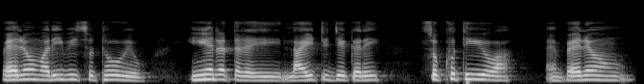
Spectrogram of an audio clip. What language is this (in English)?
Sindhi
